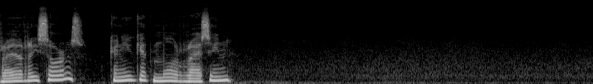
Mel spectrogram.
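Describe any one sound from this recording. Footsteps tread softly on sand.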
